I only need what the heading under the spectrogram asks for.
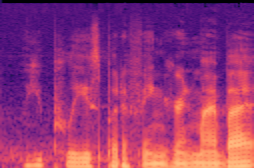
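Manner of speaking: soft, shamefaced, embarrassed half-whisper. Imitating embarrassed men asking their girlfriends in private: imitating a soft half-whisper. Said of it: "they whisper so softly".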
